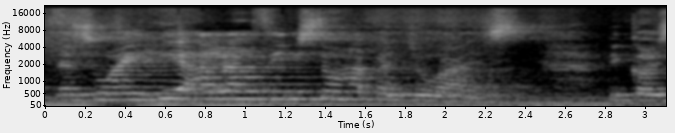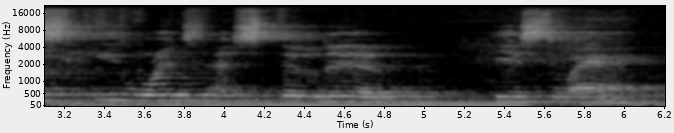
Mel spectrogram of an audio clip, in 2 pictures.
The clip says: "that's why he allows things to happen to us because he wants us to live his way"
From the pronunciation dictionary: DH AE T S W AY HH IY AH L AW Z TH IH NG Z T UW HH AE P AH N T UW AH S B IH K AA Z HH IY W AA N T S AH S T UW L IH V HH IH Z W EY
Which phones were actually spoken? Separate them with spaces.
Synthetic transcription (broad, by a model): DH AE T S W AY HH IY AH L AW TH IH NG S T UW HH AE P AH N T UW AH S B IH K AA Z HH IY W AA N T S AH S T UW L IH V HH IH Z W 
